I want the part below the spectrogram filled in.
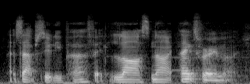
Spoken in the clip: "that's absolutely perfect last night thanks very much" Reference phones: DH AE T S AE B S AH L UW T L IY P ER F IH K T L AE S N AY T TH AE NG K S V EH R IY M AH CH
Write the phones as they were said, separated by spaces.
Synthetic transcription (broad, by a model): DH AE T S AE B S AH L UW T L IY P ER F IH K T L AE S N AY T TH AE NG K S V EH R IY M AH CH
